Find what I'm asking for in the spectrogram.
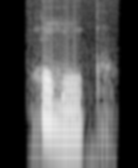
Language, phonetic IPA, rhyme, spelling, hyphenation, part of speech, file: Hungarian, [ˈhomok], -ok, homok, ho‧mok, noun, Hu-homok.ogg
- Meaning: sand (rock that is ground more finely than gravel, but is not as fine as silt, forming beaches and deserts and also used in construction)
